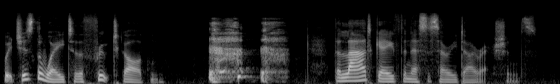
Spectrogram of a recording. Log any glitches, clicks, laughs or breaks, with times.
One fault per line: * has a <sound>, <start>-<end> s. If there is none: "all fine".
* has a cough, 2.1-2.9 s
